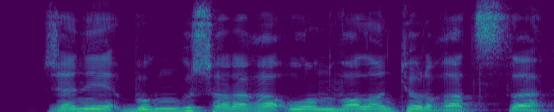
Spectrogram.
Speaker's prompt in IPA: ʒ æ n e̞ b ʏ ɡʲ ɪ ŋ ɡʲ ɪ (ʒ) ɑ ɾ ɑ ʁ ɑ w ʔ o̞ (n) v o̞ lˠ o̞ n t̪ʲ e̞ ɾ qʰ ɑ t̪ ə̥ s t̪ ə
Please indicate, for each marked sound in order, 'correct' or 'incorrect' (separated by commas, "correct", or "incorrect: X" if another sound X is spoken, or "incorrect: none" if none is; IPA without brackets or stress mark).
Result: incorrect: ʃ, correct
